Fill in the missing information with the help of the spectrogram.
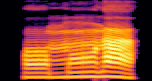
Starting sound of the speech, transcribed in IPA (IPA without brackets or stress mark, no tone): ɔ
